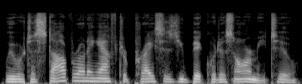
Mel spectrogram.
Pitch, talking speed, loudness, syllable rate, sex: 125 Hz, 200 wpm, -20 LUFS, 6.1 syllables/s, male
